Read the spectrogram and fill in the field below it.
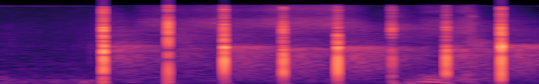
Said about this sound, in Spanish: Bravo. Te aplaudo, hermano.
